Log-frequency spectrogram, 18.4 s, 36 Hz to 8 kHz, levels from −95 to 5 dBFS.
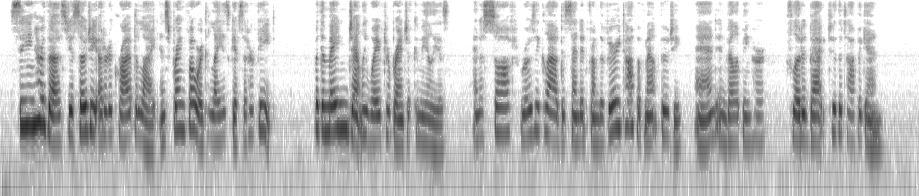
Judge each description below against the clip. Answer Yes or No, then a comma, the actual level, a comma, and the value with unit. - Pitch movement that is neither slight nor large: No, wide, 6.2 semitones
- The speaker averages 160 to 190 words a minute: Yes, average, 165 wpm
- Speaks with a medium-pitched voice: Yes, medium, 180 Hz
